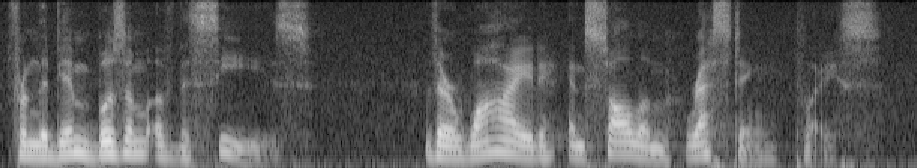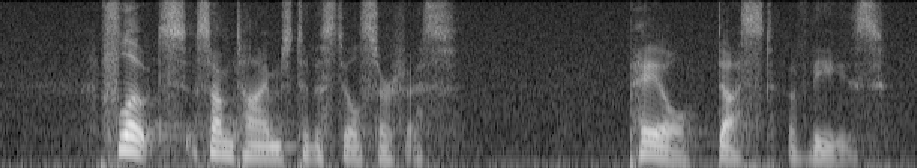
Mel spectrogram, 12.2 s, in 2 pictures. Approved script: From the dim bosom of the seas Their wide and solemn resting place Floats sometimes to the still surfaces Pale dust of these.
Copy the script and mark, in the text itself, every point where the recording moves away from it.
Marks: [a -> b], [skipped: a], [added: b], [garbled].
From the dim bosom of the seas Their wide and solemn resting place Floats sometimes to the still [surfaces -> surface] Pale dust of these.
